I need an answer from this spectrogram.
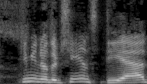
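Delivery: put-on very high, pleading, whiny voice in a Chicago accent. Mocking Jason Jordan's gimmick, the speaker quotes him: Jason Jordan Chicago accent. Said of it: "with his Chicago accent".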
